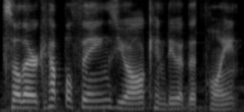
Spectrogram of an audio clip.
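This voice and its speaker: A man's voice: a little high, quick pace, a little hiss or hum. A man running a tabletop roleplaying game as game master, narrating off the cuff in a casual, conversational way.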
